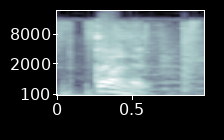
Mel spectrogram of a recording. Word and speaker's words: colonel: वो वर्ड है कर्नल।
